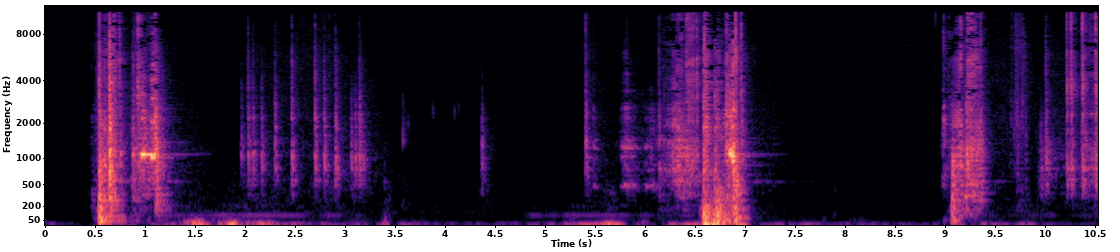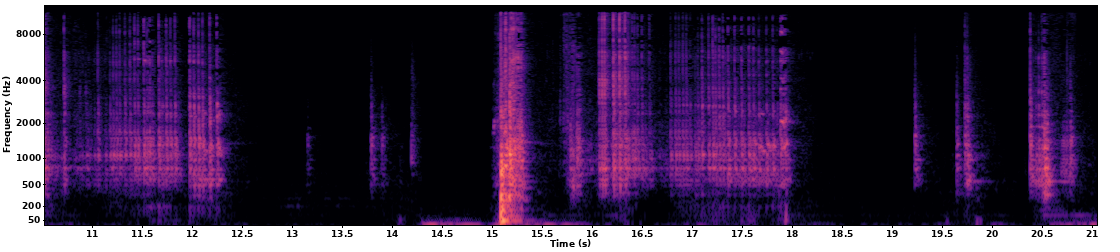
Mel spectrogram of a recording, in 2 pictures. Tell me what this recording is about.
Creaky wooden door handle (open & close)
Various takes on opening and closing a creaky door handle on a wooden door
door, wooden-door, door-handle, open, stereo, creaky, household, close, spooky, home, handle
